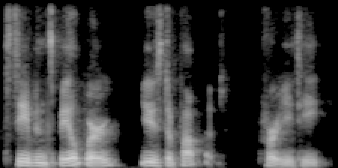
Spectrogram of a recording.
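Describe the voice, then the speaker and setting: A woman's voice: extremely low pitch, normal speed, darkish tone, breathy edge. A woman chats as the co-host of a podcast. Her delivery is casual and conversational, as she works out her thoughts while speaking. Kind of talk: casual discussion of a radio drama.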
